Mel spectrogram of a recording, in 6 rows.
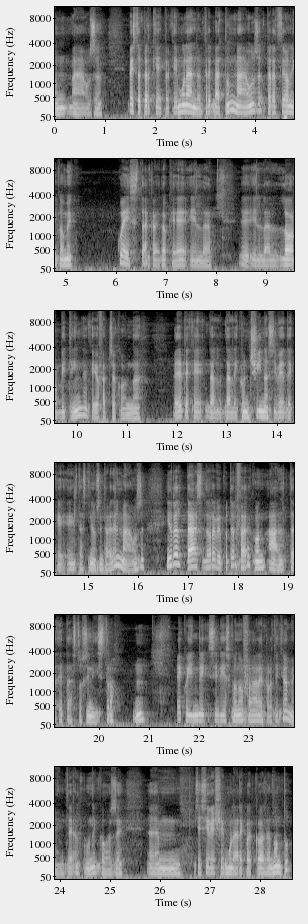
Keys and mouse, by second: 4.4 middle click, 11.8-13.6 middle drag, 19.3 middle click.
